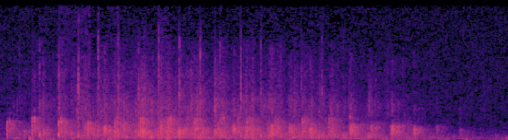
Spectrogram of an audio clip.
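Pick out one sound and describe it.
A woman speaks calmly through a microphone in a large room.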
